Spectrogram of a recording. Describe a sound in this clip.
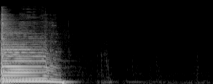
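An acoustic guitar chord rings out close by and quickly fades away.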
